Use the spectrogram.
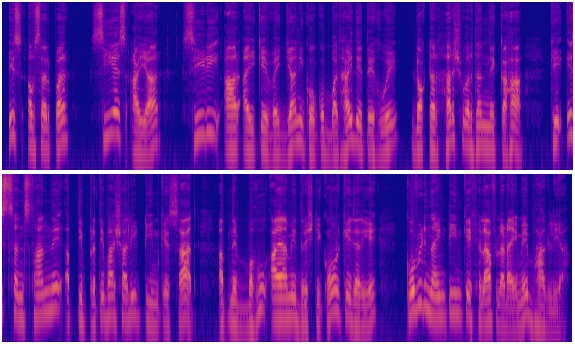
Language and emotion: Hindi, neutral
